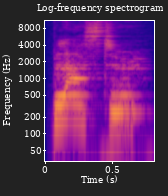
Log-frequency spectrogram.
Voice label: HUD blaster, german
